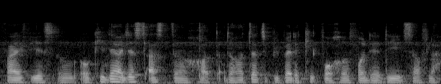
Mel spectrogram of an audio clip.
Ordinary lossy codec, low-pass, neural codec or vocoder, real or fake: none; 7.2 kHz; none; real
